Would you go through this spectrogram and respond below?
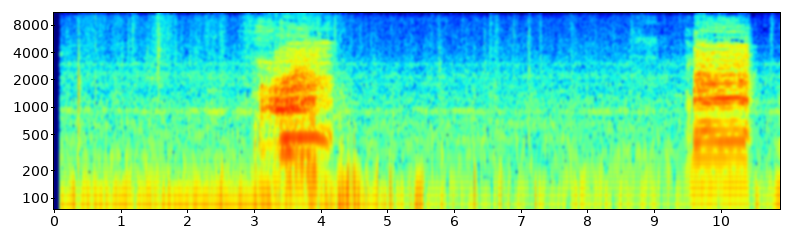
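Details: Punganur cow giving two separate harmonic moos about six seconds apart, each lasting about a second, with a quiet background between them.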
